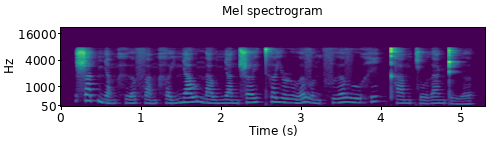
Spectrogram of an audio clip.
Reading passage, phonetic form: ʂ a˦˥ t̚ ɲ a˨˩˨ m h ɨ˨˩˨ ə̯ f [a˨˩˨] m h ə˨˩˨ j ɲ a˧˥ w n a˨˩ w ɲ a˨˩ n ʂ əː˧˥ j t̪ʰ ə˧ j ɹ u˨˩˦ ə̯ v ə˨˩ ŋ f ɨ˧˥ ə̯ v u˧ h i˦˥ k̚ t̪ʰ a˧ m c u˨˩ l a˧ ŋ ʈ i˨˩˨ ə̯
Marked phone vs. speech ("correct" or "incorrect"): correct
